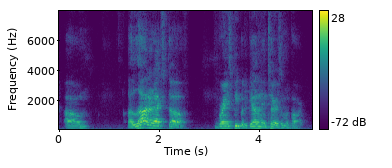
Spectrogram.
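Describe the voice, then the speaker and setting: A man with a plain, everyday voice speaks at a moderate pace, his pitch fairly high and his intonation lively. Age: 60s. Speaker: podcast host and police officer. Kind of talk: casual interview chat. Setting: studio.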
